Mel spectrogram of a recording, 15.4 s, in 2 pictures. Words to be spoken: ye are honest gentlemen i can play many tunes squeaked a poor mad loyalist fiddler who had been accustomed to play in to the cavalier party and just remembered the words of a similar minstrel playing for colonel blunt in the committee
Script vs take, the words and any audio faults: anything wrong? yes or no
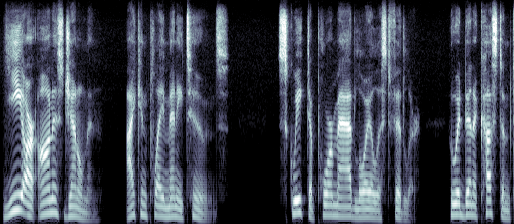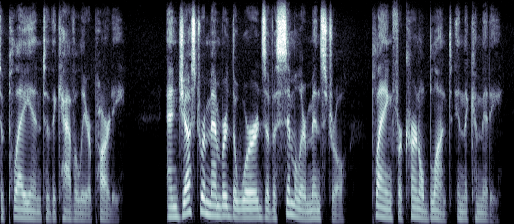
no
